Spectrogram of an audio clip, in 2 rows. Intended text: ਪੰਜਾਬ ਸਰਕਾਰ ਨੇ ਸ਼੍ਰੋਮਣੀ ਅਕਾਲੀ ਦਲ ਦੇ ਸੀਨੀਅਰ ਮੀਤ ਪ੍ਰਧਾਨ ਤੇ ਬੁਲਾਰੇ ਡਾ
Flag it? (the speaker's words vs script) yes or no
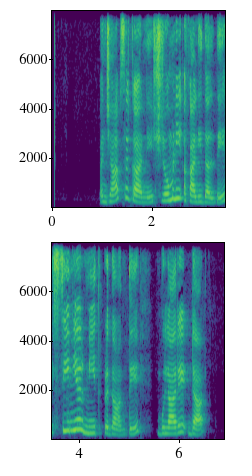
no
